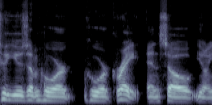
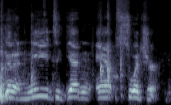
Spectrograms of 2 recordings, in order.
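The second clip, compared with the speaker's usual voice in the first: frustrated, raised, high-pitched yelling; 8 semitones higher than usual. Struggling with a gear setup, yelling at the listener. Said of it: "I'm just yelling at you now".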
